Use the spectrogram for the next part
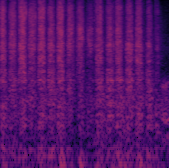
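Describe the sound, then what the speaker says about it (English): A Precision Bass guitar kit body being sanded with a loud power sander, a steady rapid pulsing rasp that throbs in even cycles close up, with no talking. "we continue sanding"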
